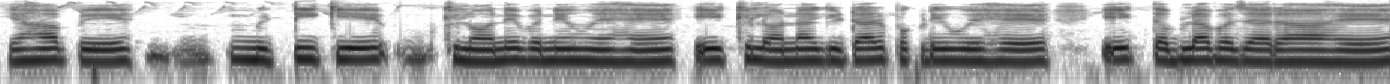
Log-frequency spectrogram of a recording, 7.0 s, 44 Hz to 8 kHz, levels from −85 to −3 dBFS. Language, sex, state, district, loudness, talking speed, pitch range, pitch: Hindi, female, Uttar Pradesh, Jyotiba Phule Nagar, -19 LUFS, 165 wpm, 185-200 Hz, 195 Hz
